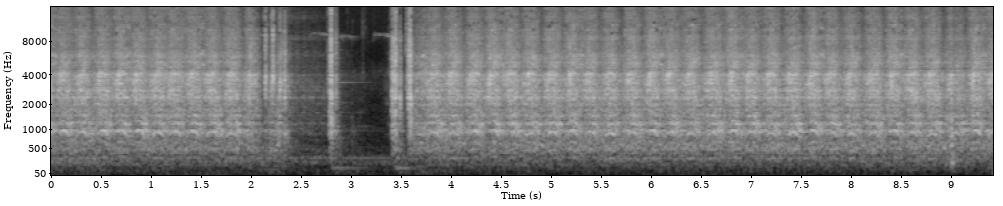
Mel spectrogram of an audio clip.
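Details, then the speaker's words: Land Rover 90 with normally aspirated diesel, unstarted for eight years, oil added: steady whirring crank at about 2.5 turns per second, briefly interrupted, never fires; cranks but won't start. "typical land rover it won't start"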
